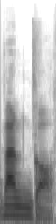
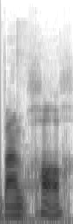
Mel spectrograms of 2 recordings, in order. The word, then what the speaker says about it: van Gogh: In a letter to his brother, Vincent van Gogh, or as it's correctly pronounced, Vincent van Gogh, says, "If you hear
